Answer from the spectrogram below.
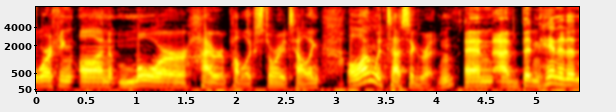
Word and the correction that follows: Gratton: It's Tessa Gratton, not Gritton. My apologies on the pronunciation. I was putting a short I instead of a short A in there for some reason. So Tessa Gratton there you go.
